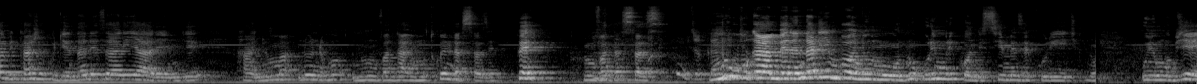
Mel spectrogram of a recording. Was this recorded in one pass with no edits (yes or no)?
no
